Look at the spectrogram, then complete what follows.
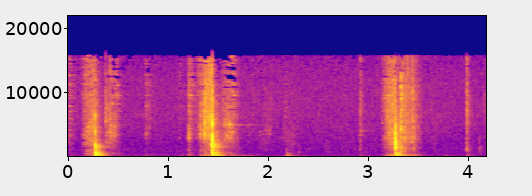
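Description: ROMEKER chef knife slicing through an onion and knocking on a wooden cutting board: three separate cuts at uneven intervals, with a couple of lighter taps between them.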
